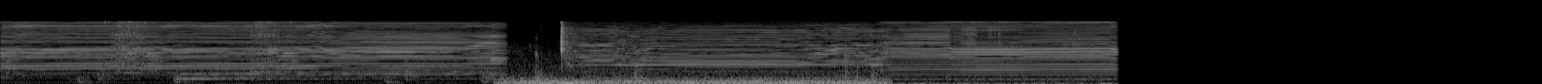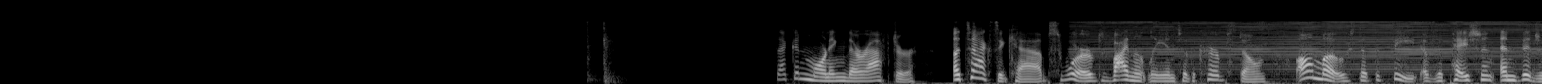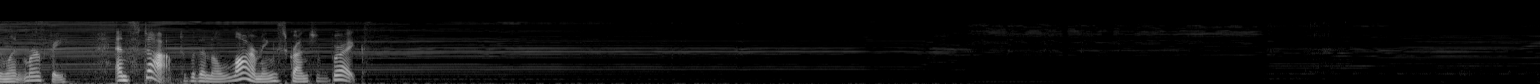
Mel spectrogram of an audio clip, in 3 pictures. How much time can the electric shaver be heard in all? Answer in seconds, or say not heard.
31 s.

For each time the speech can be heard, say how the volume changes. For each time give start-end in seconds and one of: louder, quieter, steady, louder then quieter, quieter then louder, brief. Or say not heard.
23.2-34.5 steady.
